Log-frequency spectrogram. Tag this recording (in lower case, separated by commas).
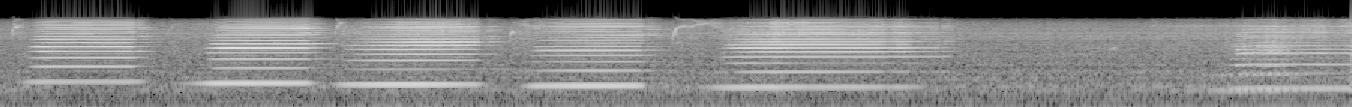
harmonica, music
